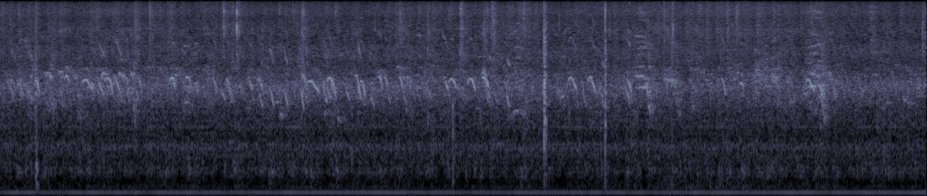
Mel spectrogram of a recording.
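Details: Crowded chicks on a poultry farm keep up a steady stream of high, quick peeps, several clicks and taps punctuating the chorus, with a persistent low hum from equipment.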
